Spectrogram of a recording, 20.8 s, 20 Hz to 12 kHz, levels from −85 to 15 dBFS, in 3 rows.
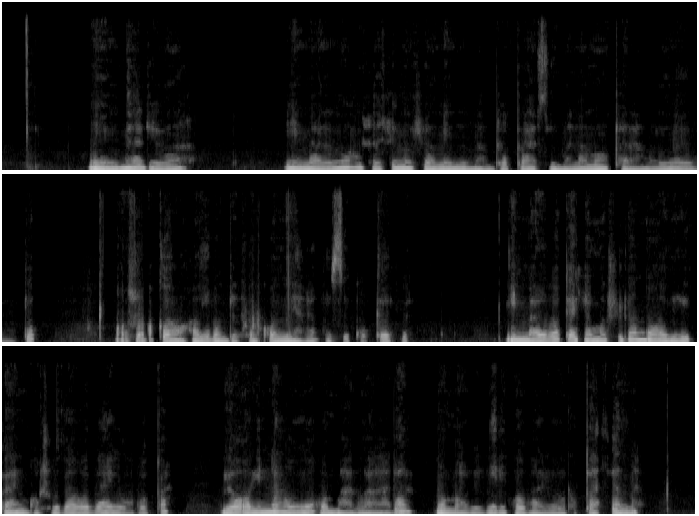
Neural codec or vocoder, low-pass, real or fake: codec, 24 kHz, 1.5 kbps, HILCodec; 10.8 kHz; fake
